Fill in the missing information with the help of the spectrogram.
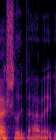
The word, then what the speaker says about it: Babbitt: Ashley Babbitt, yeah.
